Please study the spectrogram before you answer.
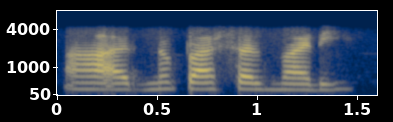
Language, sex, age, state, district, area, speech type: Kannada, female, 18-30, Karnataka, Mandya, rural, conversation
